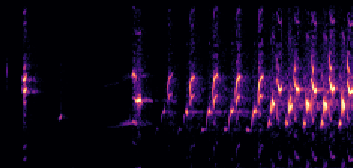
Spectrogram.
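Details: A European goldfinch from a song recording for educating captive birds gives a few isolated chirps, then launches into an accelerating stream of high tinkling, jingling notes building in loudness.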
